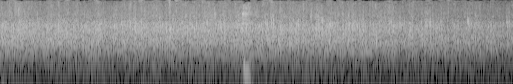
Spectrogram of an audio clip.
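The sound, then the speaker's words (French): A church audience gives an ovation, many hands clapping in a dense, continuous, even roar of applause that holds steady throughout. “Et laissez une ovation monter dans ce lieu pour le rêve de Dieu pour chacun d'entre nous.”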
